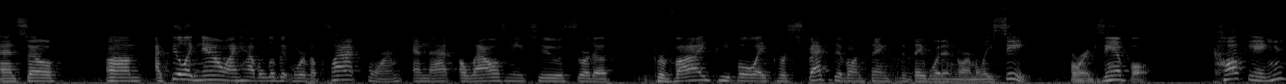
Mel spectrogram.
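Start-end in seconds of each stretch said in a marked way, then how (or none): 12.1-12.9 cucking said oddly, pitched high with rising tune. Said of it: "Bro, why did you say it like that?".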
